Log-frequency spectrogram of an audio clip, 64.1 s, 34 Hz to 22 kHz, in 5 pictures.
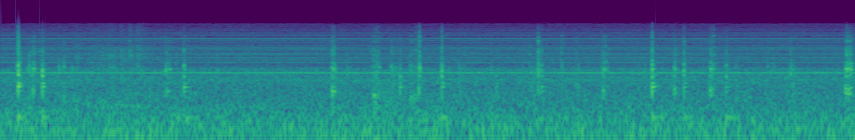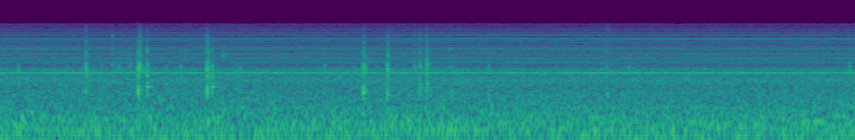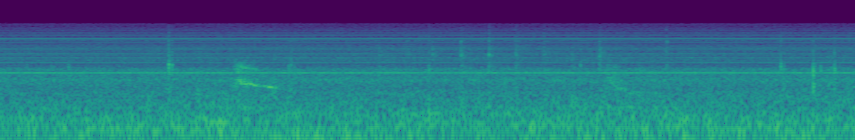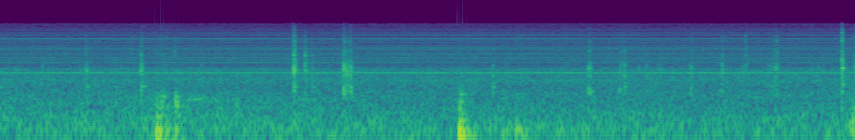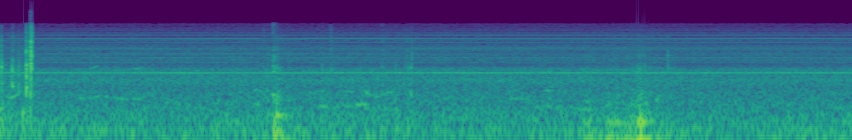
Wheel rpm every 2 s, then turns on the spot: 0, 0, 0, 0, 0, 0, 0, 0, 0, 0, 0, 0, 0, 0, 0, 0, 0, 0, 0, 0, 0, 0, 0, 0, 0, 0, 0, 0, 0, 0, 0, 0.
none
